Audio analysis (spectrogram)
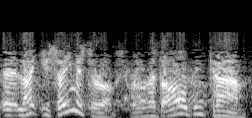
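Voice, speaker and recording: An actor playing a deferential, plain village police constable in a radio drama. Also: male voice, high voice, very animated, moderate pace, pushed and bright, full character voice. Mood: dutiful. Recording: dull old radio recording.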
